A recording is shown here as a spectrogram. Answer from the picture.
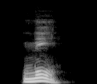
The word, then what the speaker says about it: ni: The next word is ni. Ni. Ni. Ni is spelled as N-I.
